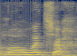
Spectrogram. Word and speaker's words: Rohrwacher: En attendant euh, ces beaux rendez-vous, toujours à l'affiche La Chimère d'Alice euh, Rockwacher, comment tu prononces Merci, tout ton Rohrwacher.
